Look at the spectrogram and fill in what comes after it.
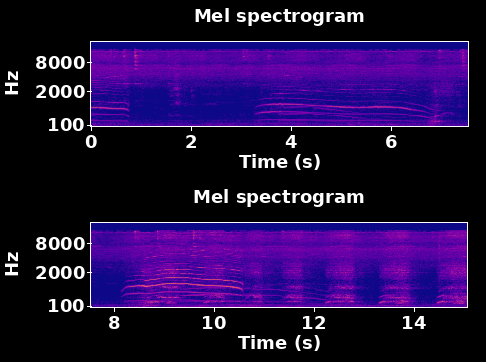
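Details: Fighting tomcats, one black and one tabby-striped, face off in an Indonesian forest, trading long moaning yowls that break into rapid choppy growls and hisses toward the end.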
